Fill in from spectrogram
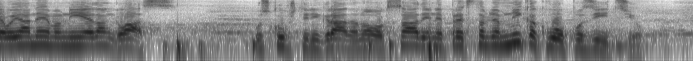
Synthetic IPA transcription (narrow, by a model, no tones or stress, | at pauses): eʋo̞jaːne̞ːmamnije̞d̪anɡlˠaːs | uskupʃt̪iniɡɾaːd̪ano̞ʋo̞ɡsaːd̪aine̞pɾe̞t̪st̪aʋʎamnikakʋuopo̞ziːt̪sijṵ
